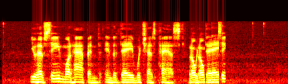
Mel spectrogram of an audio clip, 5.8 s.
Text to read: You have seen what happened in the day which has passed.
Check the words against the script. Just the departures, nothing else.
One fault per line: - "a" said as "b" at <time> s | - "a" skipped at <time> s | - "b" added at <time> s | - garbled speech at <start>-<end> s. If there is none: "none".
- garbled speech at 3.8-4.5 s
